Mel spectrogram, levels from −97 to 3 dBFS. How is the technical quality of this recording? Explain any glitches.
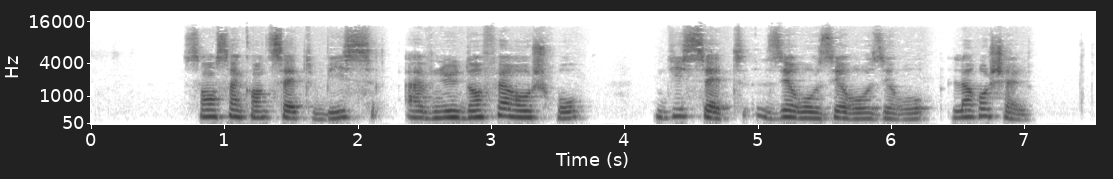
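The technical quality of this recording is sound, with no glitches to explain.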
